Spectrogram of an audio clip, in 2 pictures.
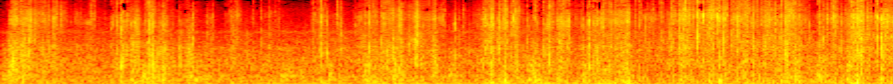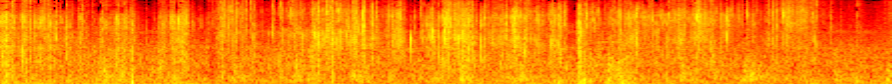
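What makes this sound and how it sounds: A thin, shiny, hand-sized red plastic cellophane wrapper sheet is crumpled and crinkled between the fingertips of both hands right in front of the microphone. It makes dense, continuous, bright crackling and crinkling that swells and eases over about eleven seconds.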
